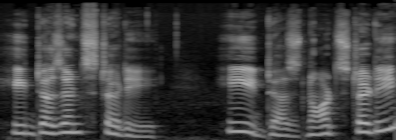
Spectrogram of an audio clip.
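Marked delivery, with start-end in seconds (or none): 0.1-1.1 doesn't quick and clipped; faster doesn't. Shown as a demonstration. Teacher demoing the faster form. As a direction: run does not into doesn't. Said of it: "और faster form".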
